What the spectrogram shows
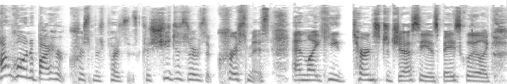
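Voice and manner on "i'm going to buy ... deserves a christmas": bristling, defensive, insistent tone. Speaker retells how a man got preemptively defensive, mock-defensive. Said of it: "he gets all defensive".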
